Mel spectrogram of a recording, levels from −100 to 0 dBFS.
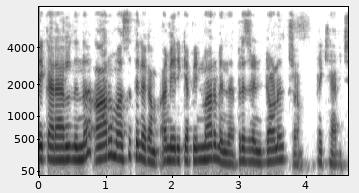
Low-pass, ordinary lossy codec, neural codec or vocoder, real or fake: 7.2 kHz; Opus, 64 kbps; codec, 16 kHz, 8 kbps, FreqCodec, larger model; fake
